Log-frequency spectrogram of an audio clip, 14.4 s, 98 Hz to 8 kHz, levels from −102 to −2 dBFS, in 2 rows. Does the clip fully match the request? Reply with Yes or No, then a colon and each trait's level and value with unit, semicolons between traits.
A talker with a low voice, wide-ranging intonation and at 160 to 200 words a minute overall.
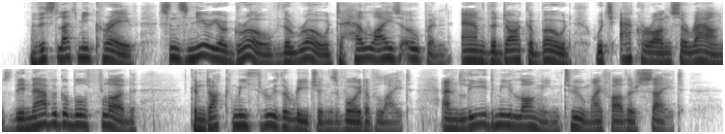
Yes: low, 130 Hz; wide, 6.1 semitones; average, 165 wpm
